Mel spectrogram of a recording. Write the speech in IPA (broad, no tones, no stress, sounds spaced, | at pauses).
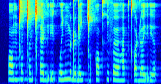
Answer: ɔ m ɡ͡ǀ ɛ ɡ͡ǀ œ ɳ ǀʰ ɛ ɖ rʲ œ k w ə ʎ m ø ɖ ø ɖ ɛ ʎ ɡ͡ǀ o k ɔ kʰ i f œ ɦ a k tʼ ɔ ɖ œ rʲ ə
